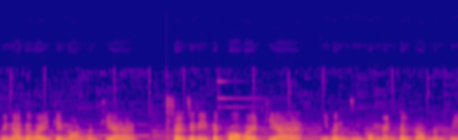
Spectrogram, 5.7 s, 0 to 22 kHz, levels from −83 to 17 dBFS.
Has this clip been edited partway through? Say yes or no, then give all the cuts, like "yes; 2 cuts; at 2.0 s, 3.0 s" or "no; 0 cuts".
yes; 2 cuts; at 2.0 s, 3.9 s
